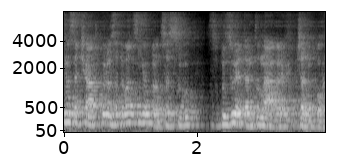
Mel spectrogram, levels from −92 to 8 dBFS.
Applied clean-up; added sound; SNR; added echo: neural separator model SepFormer DNS4.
